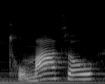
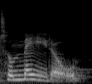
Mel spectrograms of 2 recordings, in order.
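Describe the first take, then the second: First: The word is said in a British accent. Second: The word is said in an American accent. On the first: The speaker calls it right. "like in the British tomato" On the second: The speaker calls it wrong. "not like in the American dance or tomato"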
